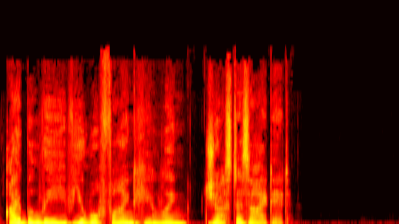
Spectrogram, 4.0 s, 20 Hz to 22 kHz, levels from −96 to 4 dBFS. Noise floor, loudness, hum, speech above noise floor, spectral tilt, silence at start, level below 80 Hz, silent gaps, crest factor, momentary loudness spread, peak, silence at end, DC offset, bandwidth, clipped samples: -75 dBFS; -23 LUFS; none; 52 dB; -5.5 dB/octave; 0.05 s; -60 dBFS; none; 14 dB; 7 LU; -10 dBFS; 1.1 s; under 0.1%; 17.5 kHz; under 0.1%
